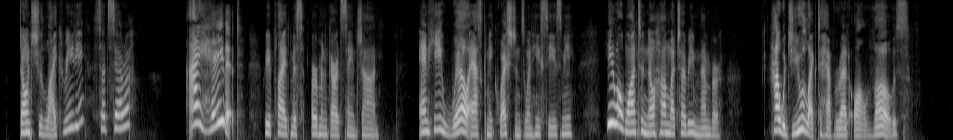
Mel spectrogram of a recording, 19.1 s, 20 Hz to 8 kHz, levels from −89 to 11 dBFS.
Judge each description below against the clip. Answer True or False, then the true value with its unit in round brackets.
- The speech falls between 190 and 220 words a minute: False (135 wpm)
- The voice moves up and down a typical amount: False (7.0 semitones)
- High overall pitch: False (175 Hz)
